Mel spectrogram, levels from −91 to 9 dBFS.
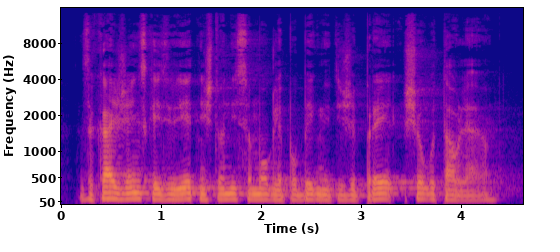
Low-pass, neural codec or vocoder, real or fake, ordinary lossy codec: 14.4 kHz; none; real; MP3, 64 kbps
